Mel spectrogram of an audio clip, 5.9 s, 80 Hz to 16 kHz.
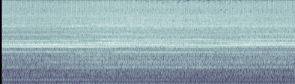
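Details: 2012 Ford Fusion idling with a steady high whine over the engine; worn poly-V accessory belt pulleys need replacing, along with the belt.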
